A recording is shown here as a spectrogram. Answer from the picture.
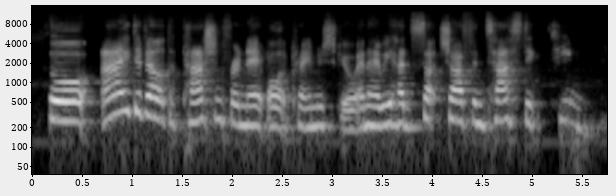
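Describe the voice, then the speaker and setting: A woman with a Scottish accent speaks at a moderate pace with hardly any pauses, her high pitch showing ordinary pitch variation. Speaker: PE teacher. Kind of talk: talk to schoolchildren.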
